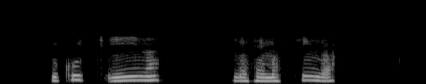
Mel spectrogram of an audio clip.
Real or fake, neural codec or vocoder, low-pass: real; none; 3.6 kHz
